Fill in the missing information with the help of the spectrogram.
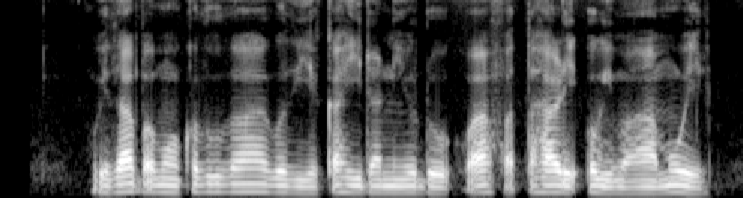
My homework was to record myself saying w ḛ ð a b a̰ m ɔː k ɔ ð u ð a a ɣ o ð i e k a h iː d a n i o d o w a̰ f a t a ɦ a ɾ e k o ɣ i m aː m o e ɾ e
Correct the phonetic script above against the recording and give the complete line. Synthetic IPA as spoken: w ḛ ð a b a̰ m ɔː k ɔ ð u ð a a ɣ o ð i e k a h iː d a n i o d o w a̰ f a t a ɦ a ɾ e ʔ o ɣ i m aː m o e ɾ e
